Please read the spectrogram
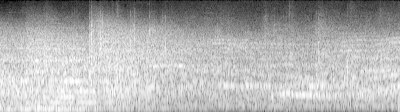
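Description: Ice hockey arena sound during live play: a steady murmur of crowd and voices, with skates on the ice and a couple of sharp stick-and-puck clicks near the start and about a second in.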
